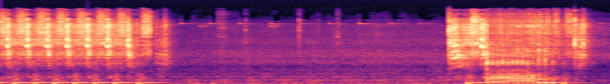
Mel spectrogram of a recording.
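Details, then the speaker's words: Motorcycle during a tune-up after carburetor cleaning, fuel squirted in: it catches and runs rough for a second or two, dies, fires again briefly and quits. Starts then stalls; owner wonders if the carb needle is stuck again. "well it lasted longer than before"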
